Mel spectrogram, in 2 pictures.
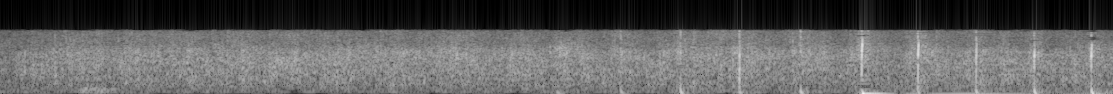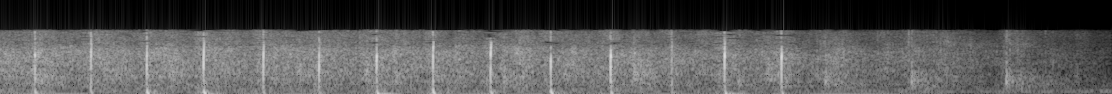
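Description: A church audience applauds a long-serving church leader in a dense, steady wash of clapping. Sharper individual claps stand out more and more as the applause thins out and fades toward the end.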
